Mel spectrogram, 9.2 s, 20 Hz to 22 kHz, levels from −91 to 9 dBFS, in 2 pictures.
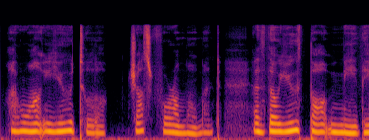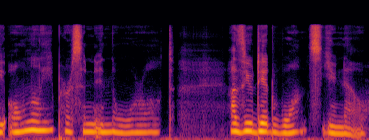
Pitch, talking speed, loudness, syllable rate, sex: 180 Hz, 165 wpm, -18 LUFS, 3.9 syllables/s, female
